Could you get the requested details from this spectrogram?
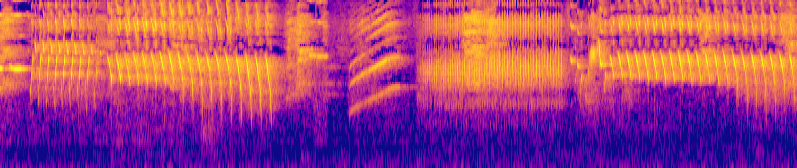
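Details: Young local canary singing a rapid lure song to provoke opponents: long pulsing trills broken by a short pause and a couple of rising whistles, then a dense buzzy roll and another fast trill.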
